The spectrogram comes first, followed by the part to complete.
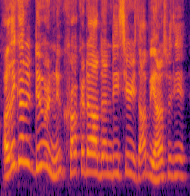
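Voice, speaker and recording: A man co-hosting a casual podcast, halting with fillers and laughing easily. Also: extremely high pitch, expressive. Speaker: podcast co-host.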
